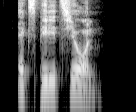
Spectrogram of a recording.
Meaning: expedition
- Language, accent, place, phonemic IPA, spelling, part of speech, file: German, Germany, Berlin, /ʔɛkspediˈtsi̯oːn/, Expedition, noun, De-Expedition.ogg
